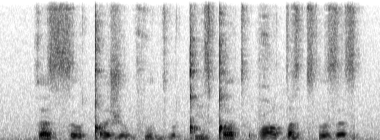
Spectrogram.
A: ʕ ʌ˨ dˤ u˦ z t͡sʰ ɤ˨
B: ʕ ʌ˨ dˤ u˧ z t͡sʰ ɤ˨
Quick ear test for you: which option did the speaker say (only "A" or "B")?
B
